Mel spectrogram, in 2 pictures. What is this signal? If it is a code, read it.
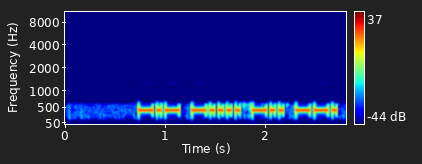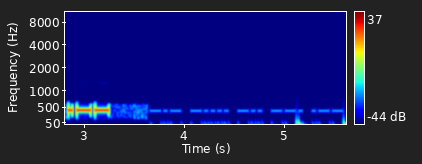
Morse code, heard as a keyed tone, about 28 wpm, 440 Hz. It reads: K6DGW
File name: 2016 JAN CW NAQP / 2016 Jan naqp k5ot - 0-5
